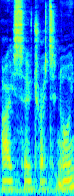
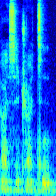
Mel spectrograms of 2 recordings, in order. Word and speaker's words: isotretinoin: other day of the Isotretinoin. See, I said it right this time. I do think Isotretin, or whatever I said last week, sounded better. Anyway, I'm doing 1 every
